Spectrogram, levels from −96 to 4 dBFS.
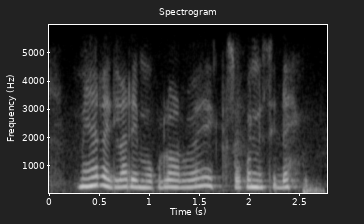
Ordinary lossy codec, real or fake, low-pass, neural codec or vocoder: Opus, 32 kbps; real; 5.4 kHz; none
